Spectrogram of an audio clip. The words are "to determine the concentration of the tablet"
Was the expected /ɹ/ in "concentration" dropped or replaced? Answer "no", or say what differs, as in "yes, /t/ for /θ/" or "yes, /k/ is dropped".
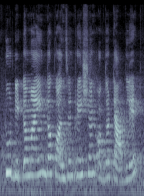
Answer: no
